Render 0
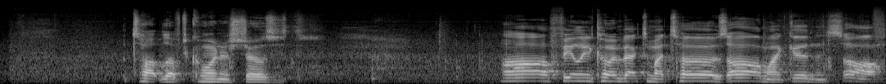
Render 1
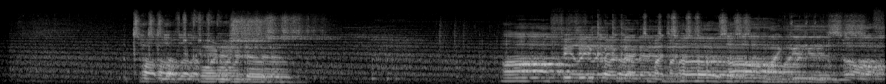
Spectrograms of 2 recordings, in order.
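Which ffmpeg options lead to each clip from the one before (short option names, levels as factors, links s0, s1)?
-filter_complex "[0:a]asplit=2[s0][s1];[s1]aecho=0:1:148.7|236.2:0.708|0.562[s2];[s0][s2]amix=inputs=2:normalize=0,asplit=2[s3][s4];[s4]adelay=2.3,afreqshift=-0.44[s5];[s3][s5]amix=inputs=2:normalize=1,volume=0.75"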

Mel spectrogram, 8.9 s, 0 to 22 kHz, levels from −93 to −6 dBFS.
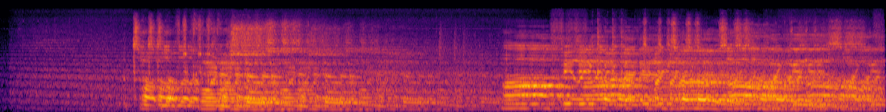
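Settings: -filter_complex "[0:a]dynaudnorm=f=200:g=7:m=2,asplit=2[s0][s1];[s1]adelay=782,lowpass=f=1900:p=1,volume=0.631,asplit=2[s2][s3];[s3]adelay=782,lowpass=f=1900:p=1,volume=0.48,asplit=2[s4][s5];[s5]adelay=782,lowpass=f=1900:p=1,volume=0.48,asplit=2[s6][s7];[s7]adelay=782,lowpass=f=1900:p=1,volume=0.48,asplit=2[s8][s9];[s9]adelay=782,lowpass=f=1900:p=1,volume=0.48,asplit=2[s10][s11];[s11]adelay=782,lowpass=f=1900:p=1,volume=0.48[s12];[s0][s2][s4][s6][s8][s10][s12]amix=inputs=7:normalize=0,volume=0.422"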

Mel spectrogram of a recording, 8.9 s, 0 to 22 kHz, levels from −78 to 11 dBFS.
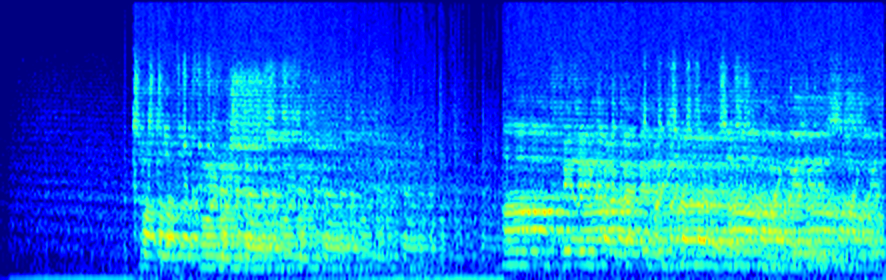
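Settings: -af "lowshelf=f=330:g=-5.5,acrusher=bits=7:dc=4:mix=0:aa=0.000001,volume=1.33"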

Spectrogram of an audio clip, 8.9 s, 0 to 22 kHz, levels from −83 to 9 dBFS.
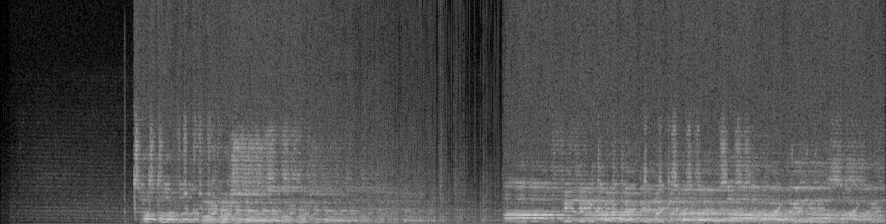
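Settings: -af "bandreject=f=50:t=h:w=6,bandreject=f=100:t=h:w=6,bandreject=f=150:t=h:w=6,volume=2.37"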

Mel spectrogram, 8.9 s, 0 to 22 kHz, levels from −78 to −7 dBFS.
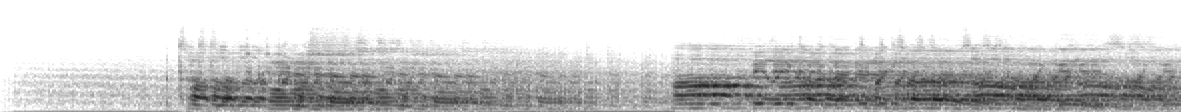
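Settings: -af "lowpass=1100,volume=0.596"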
